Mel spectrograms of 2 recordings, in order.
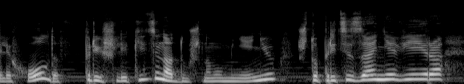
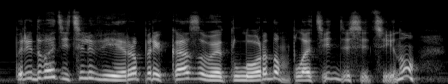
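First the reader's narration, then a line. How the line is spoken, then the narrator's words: Mocking. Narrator (Russian): насмешливо спросил Мерон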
